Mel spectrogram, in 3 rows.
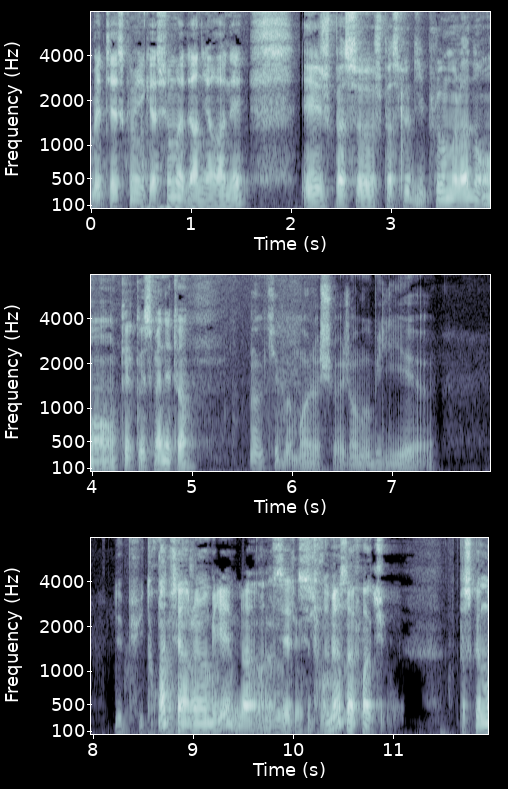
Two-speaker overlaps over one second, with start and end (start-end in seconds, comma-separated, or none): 8.6-10.6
